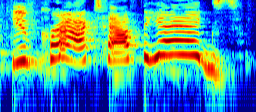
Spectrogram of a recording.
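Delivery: high, loud accusing exclamation; scolding outcry. Acted. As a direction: cry out in dismay at the clumsy helper. Mouse scolds clumsy Tiny.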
